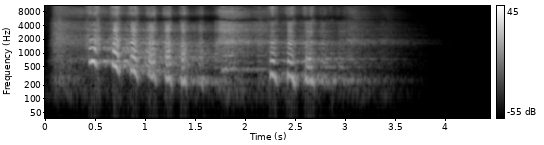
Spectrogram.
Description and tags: Female Evil Laugh 2
Female laughs with delay and reverb
Recordists Peter Brucker / recorded 4/17/2018 / condenser microphone / edited in Logic Pro X / performer E. Jones
ghosts, laughing, sinister, voice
